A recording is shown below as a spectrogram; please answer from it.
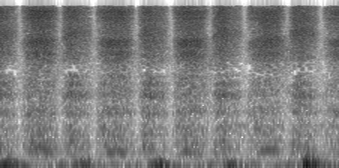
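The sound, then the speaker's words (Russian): Rapid, forceful bhastrika yoga breathing, shallow but powerful, pumps in a fast even rhythm of many sharp breath strokes with no talk over it. “последний цикл у нас сейчас вот будет бхастрика, поверхностная бхастрика, очень сильно, мощно дышим.”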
